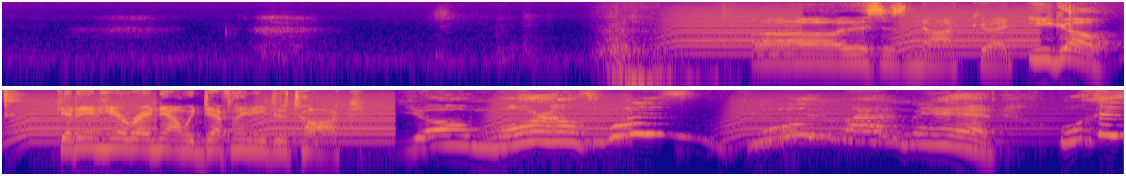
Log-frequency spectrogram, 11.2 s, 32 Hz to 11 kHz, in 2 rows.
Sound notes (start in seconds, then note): 3.7 alarms blare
